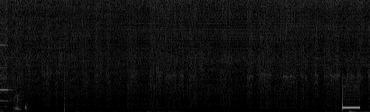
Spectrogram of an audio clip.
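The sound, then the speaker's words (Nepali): A telephone busy tone after a caller's call drops partway through a flute tune played down the line: one loud, steady mid-pitched beep near the end, following faint line hiss. “उहाँले बाँसुरीको धुन सुनाउने हामीलाई प्रयत्न गर्दै हुनुहुन्थ्यो, बिचमा उहाँको phone कट्यो, हामीले बुझ्न सकेनौँ के भयो।”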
